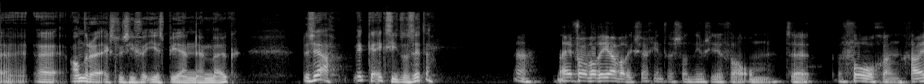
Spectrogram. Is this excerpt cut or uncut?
uncut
